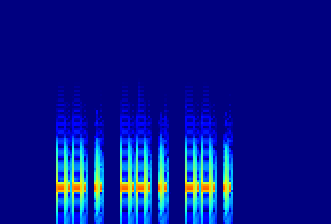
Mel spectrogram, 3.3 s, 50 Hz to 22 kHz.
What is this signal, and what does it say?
Morse code, heard as a keyed tone, about 46 wpm, 700 Hz. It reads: CI CI CI
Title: Multi-letter Phonemes Repeated 3x 45wpm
